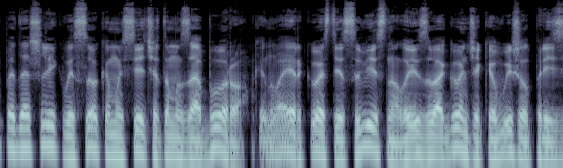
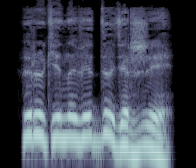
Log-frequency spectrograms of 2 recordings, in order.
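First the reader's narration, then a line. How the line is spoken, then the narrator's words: Hissing. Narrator (Russian): прошипел мазут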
